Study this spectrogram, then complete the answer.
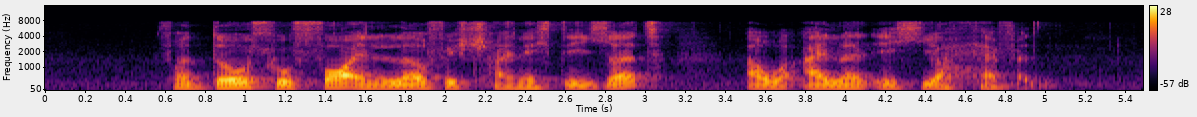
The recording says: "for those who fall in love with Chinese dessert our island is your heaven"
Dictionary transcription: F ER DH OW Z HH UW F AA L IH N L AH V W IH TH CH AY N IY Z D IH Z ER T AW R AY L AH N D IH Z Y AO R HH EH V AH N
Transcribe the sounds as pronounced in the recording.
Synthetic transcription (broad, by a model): F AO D OW S HH UW F AA IH N L AH V W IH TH CH AY N IY S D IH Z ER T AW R AY L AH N IH S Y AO HH EH V AH N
